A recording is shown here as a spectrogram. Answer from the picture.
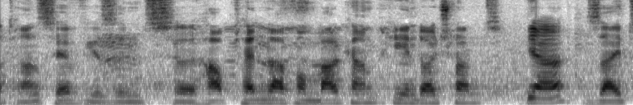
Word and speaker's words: BalCamp: Ist das richtig ausgesprochen? Ballcamp.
